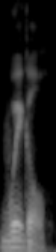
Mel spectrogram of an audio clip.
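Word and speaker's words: Wyg&: There is a prominent character in the narrative named Widgeon, spelled W-Y-G ampersand, but pronounced Wiggle. Wiggle? Okay. Yeah, Wiggle is a classic peeper.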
